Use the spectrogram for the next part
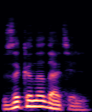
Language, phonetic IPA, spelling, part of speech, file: Russian, [zəkənɐˈdatʲɪlʲ], законодатель, noun, Ru-законодатель.ogg
- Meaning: lawmaker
